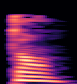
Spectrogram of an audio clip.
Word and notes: taon: francais

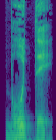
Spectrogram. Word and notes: brouter: francais

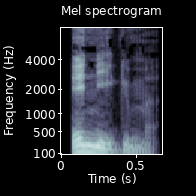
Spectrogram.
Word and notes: énigme: français

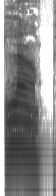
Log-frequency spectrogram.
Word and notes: lump: francais

